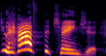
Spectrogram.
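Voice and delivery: acted loud, high, slow insistence; retold pleading. Father pleads with his tearful son, loudly insisting. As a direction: lean hard and slowly on the demand. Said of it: "I'm pleading for his action".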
